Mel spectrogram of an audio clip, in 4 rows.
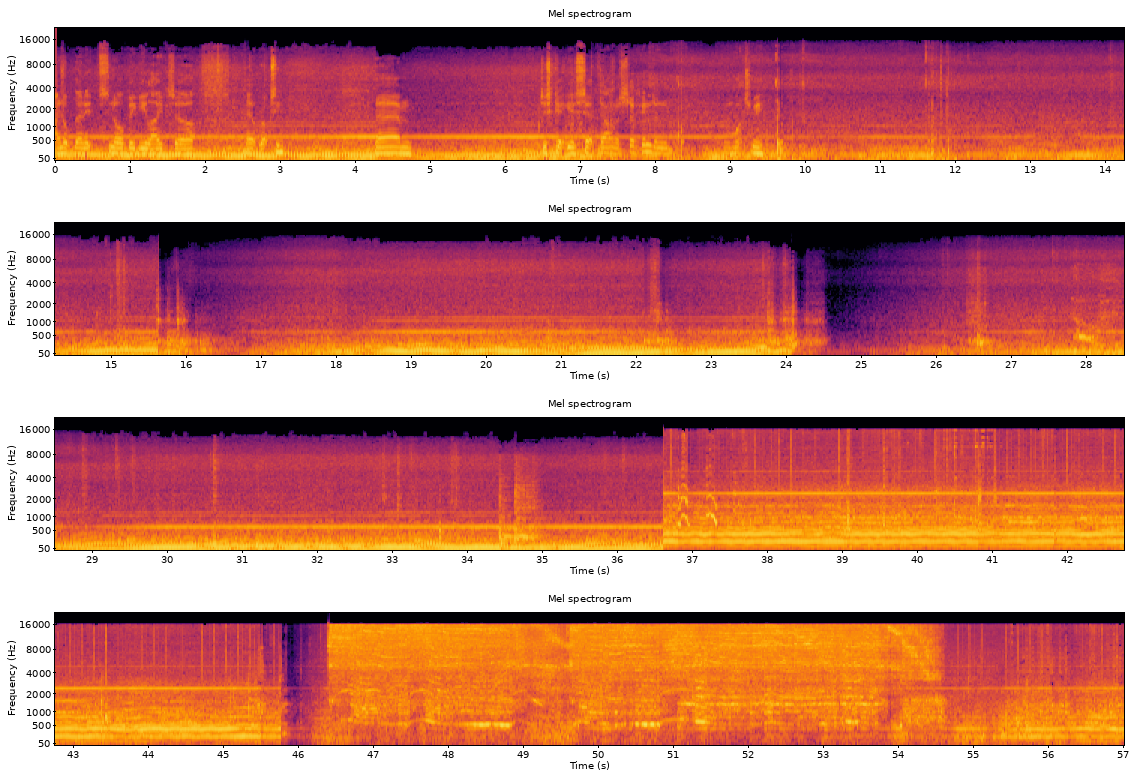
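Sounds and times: welder humming and buzzing: 0.0 - 15.7, 28.6 - 57.0.

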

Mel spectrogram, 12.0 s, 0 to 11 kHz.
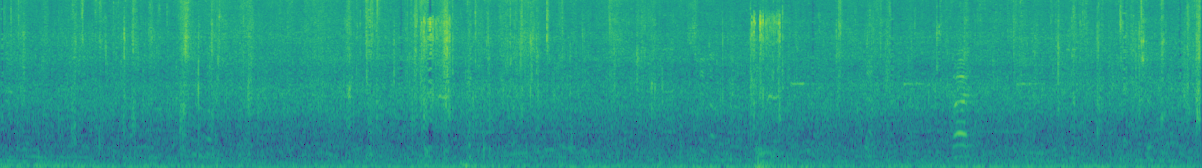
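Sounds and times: soldiers marching on pavement: 0.0 - 12.0.

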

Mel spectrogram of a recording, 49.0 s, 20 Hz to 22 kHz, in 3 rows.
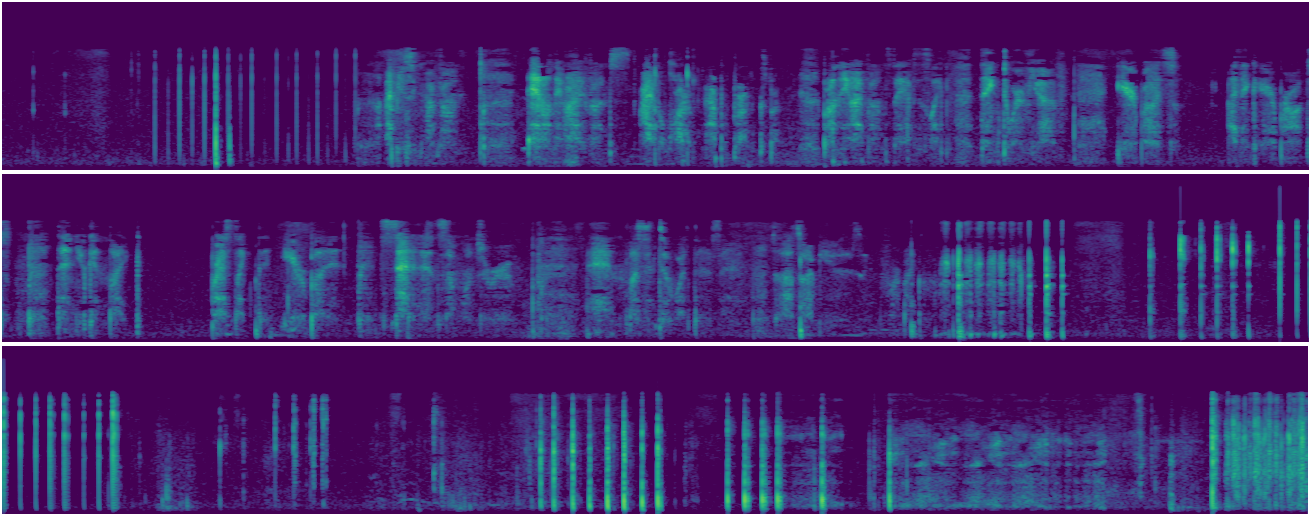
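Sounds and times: girl whispering: 4.6 - 13.2, 13.9 - 18.1, 19.0 - 22.8, 23.7 - 28.0, 43.8 - 46.6.

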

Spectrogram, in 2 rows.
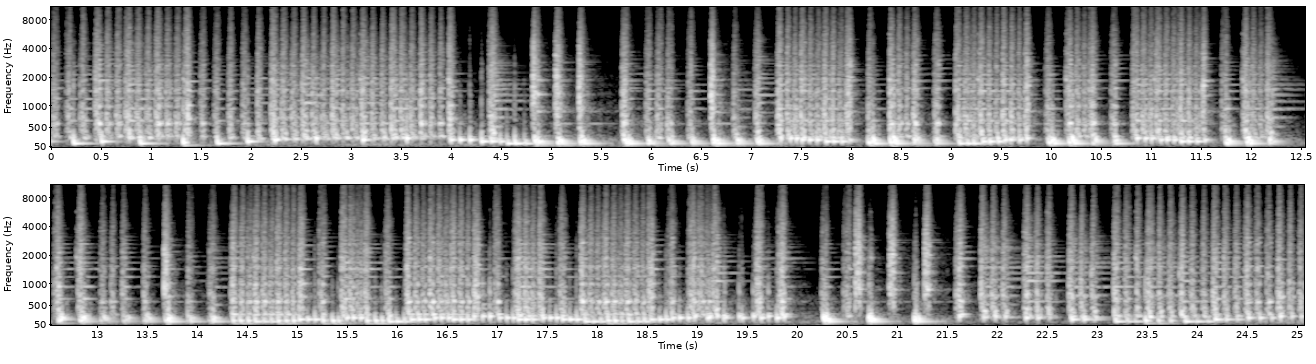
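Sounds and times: marching drumline playing: 0.0 - 25.0.

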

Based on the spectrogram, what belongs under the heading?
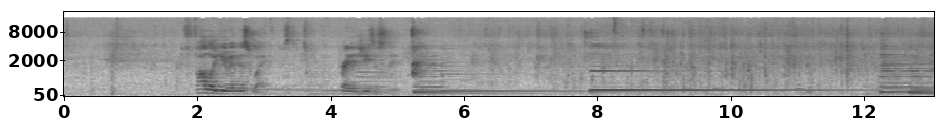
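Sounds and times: guitar notes ringing: 2.4 - 13.0.

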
